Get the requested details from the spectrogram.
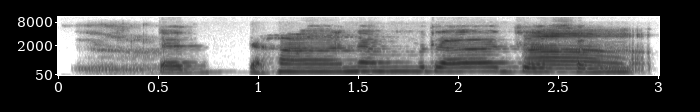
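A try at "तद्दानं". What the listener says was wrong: ದ ಅಂದ್ರೆ ಮತ್ತೆ ಅಲ್ಲಿ ಇದು ಬರುತ್ತೆ ದೊಡ್ಡದ ಮಹಾಪ್ರಾಣ ಆಗುತ್ತೆ ಇಲ್ಲ ಮಹಾಪ್ರಾಣ ಇಲ್ಲ ಅಲ್ಲಿ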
